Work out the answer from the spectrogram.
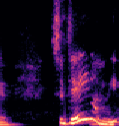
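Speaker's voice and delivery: calm, gentle, soothing storybook narrator voice. Showing how they voiced the show's narrator, in a soothing narrator voice. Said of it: "the narrator's voice is supposed to be very soothing".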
